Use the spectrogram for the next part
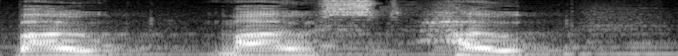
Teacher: the vowel sound in boat most hope starts with the tongue further forwards in the mouth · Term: goat fronting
